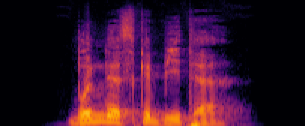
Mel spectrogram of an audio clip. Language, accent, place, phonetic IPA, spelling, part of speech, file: German, Germany, Berlin, [ˈbʊndəsɡəˌbiːtə], Bundesgebiete, noun, De-Bundesgebiete.ogg
- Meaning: nominative/accusative/genitive plural of Bundesgebiet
